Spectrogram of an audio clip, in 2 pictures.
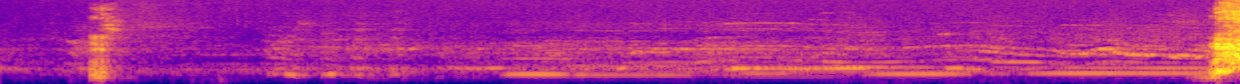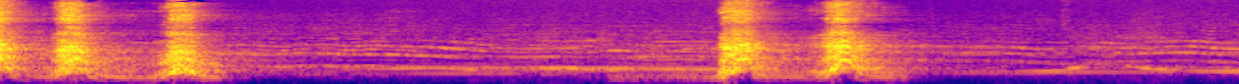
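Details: Dog named Luna howling in response to wolf howls; long wavering howls overlap recorded wolf howling, broken by a few short sharp barks in a quick cluster.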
